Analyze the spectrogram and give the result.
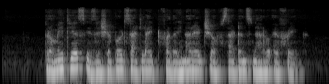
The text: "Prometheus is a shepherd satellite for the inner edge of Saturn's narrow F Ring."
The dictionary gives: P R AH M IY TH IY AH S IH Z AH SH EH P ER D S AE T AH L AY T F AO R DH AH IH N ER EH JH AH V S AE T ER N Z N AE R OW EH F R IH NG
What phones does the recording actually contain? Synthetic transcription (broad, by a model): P R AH M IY T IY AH S IH Z AH SH EH P ER D S AE T AH L AY T F AO R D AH IH N ER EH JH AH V S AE T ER N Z N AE R OW EH F R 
